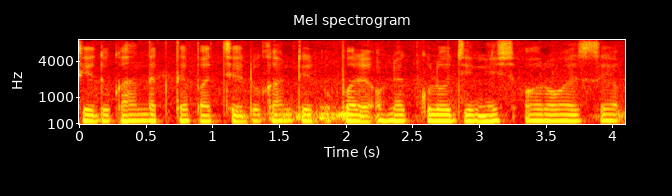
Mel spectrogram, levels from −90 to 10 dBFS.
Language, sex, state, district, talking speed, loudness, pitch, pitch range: Bengali, female, Assam, Hailakandi, 130 wpm, -17 LUFS, 165 Hz, 160-165 Hz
